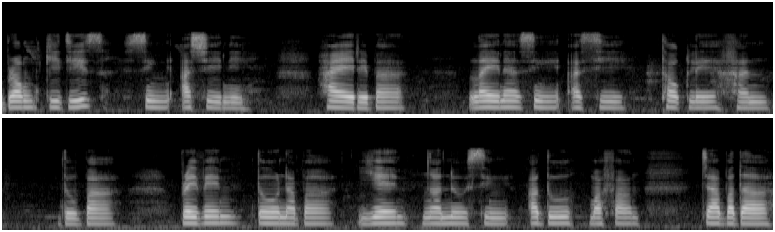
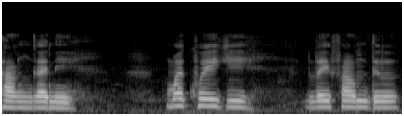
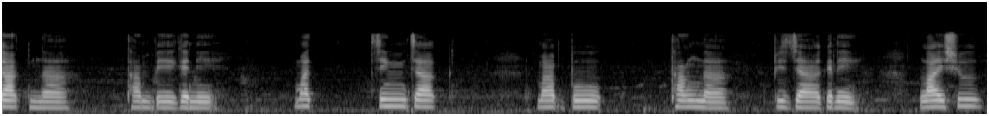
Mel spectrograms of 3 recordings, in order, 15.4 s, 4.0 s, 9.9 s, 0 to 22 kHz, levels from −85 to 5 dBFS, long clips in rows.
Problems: none marked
